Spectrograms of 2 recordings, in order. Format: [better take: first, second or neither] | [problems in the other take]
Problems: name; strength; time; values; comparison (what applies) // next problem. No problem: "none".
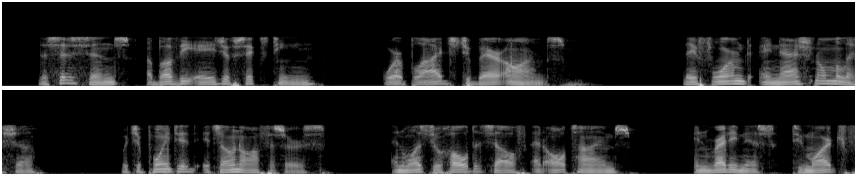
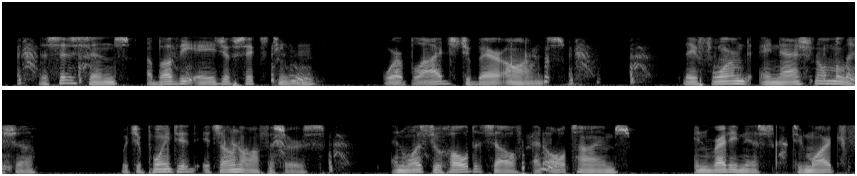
first | noise reduction (neural diffusion model UNIVERSE++)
